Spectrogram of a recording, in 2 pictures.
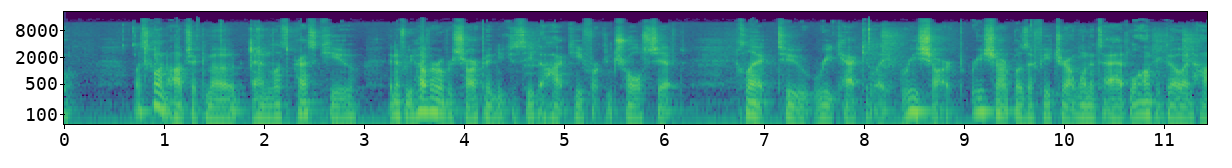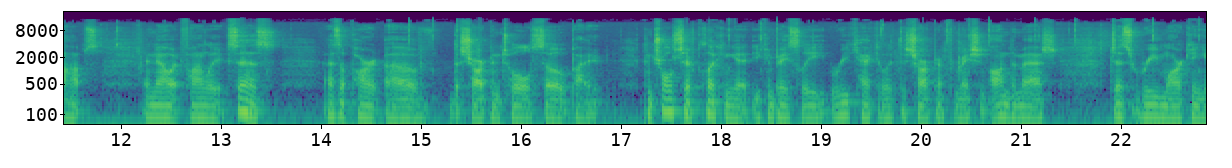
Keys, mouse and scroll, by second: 0.8 click, 1.2 scroll down 3, 1.6 middle click, 12.0 click, 13.0-13.4 scroll down 1, 13.4-15.3 middle drag, 15.4 middle click, 18.3 middle click, 20.2 middle click, 20.8 middle click, 21.0 scroll down 1, 21.4 middle click, 22.4 middle click, 22.6-22.8 scroll up 4.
